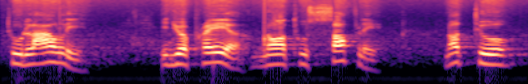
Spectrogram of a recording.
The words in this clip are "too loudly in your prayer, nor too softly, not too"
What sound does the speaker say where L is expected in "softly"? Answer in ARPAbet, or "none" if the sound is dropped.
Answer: L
